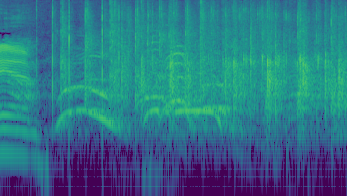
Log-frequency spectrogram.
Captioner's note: applause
